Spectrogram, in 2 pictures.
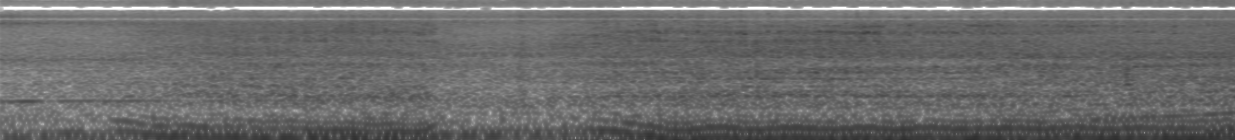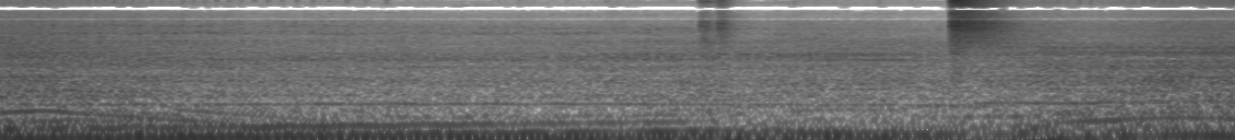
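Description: Heavy truck's diesel engine running loud and steady on a hill, rising in level about four seconds in. Near the end, two short hisses of air brakes, the second longer.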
